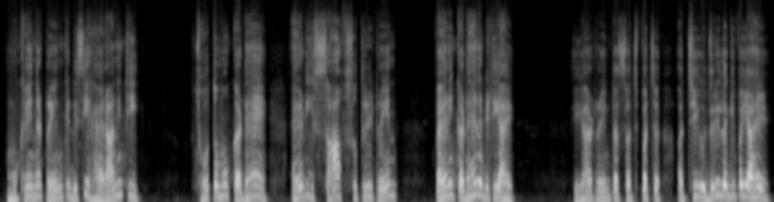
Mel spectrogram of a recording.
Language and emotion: Sindhi, surprised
